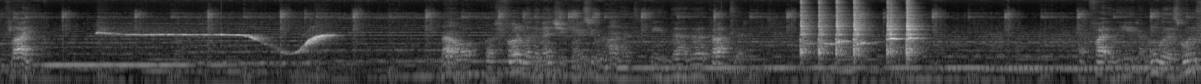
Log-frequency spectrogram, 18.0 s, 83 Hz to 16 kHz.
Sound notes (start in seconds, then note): 5.0 whistle; 12.3 whistle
